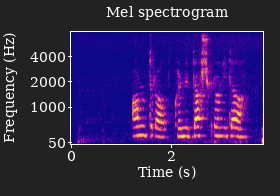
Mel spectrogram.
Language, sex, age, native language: Icelandic, male, 12, Icelandic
